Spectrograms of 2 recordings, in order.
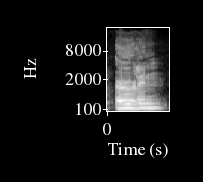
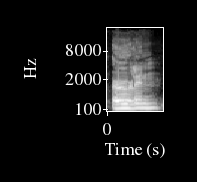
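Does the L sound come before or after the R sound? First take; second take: after; after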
